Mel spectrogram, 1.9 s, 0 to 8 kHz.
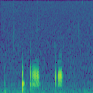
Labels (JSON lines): {"label": "biophony, knock croak", "recorder": "SoundTrap 300"}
